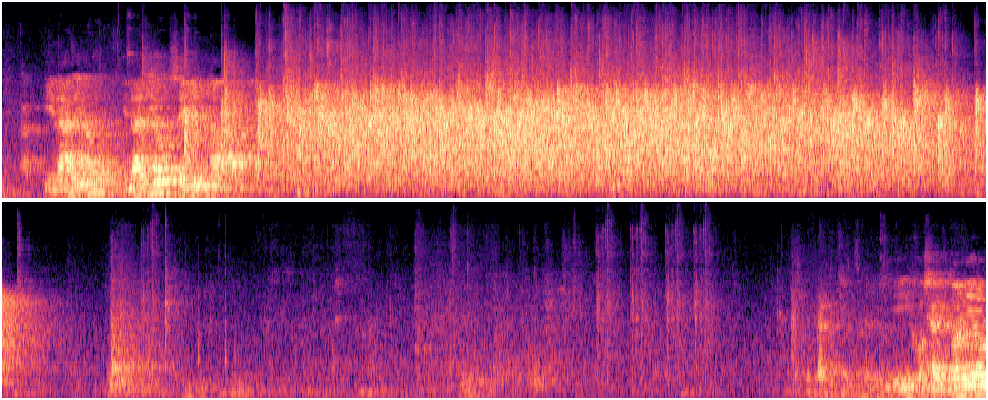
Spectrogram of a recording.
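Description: A man speaks into a microphone over loudspeakers in a large room.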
